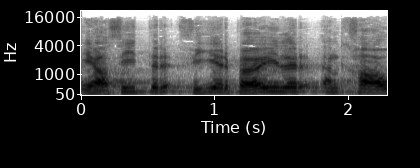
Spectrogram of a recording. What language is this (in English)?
Swiss German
